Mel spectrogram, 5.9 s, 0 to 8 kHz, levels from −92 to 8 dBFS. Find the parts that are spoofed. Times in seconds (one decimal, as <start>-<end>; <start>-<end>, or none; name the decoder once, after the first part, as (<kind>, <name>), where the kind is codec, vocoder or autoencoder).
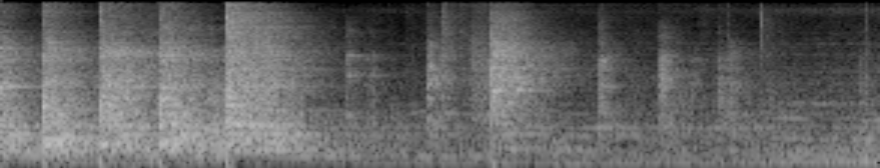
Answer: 2.8-4.6 (codec, DAC)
